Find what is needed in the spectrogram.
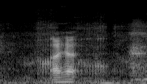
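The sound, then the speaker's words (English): A dog gives a quick pair of nasal snorts, one strong burst followed by a softer one, against a low background murmur. “Yeah, the little snorts that you're hearing are actually from the dogs that are here.”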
